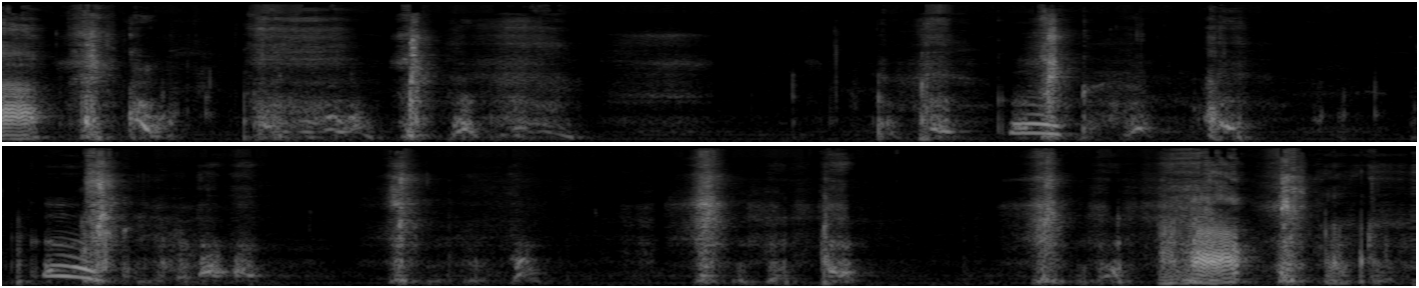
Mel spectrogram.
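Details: Small female dog reverse sneezing before anabolic steroid treatment: repeated sharp, snorting, honking inhalations in rapid bursts.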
